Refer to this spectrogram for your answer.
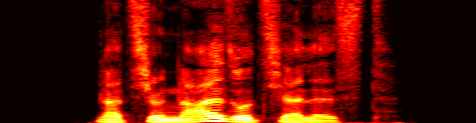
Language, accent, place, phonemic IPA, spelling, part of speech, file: German, Germany, Berlin, /natsi̯oˈnaːlzotsi̯aˌlɪst/, Nationalsozialist, noun, De-Nationalsozialist.ogg
- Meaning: National Socialist (male or of unspecified gender)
